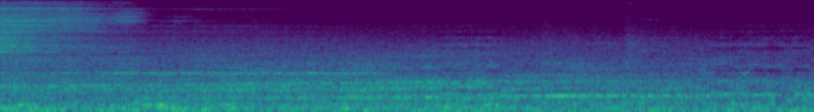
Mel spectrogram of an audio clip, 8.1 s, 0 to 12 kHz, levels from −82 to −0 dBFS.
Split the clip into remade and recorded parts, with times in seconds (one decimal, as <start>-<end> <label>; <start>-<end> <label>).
0.0-4.4 recorded; 4.4-5.0 remade; 5.0-7.1 recorded; 7.1-8.1 remade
